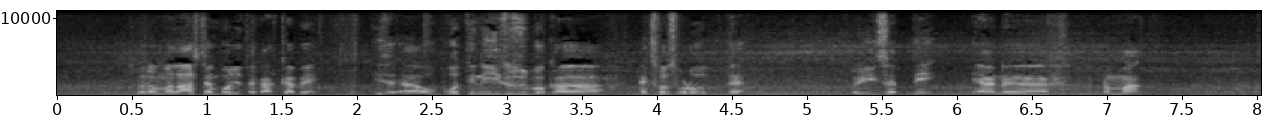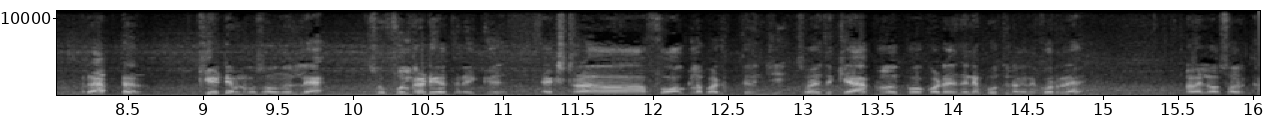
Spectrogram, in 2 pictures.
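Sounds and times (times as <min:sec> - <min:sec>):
car engine droning: 0:00.0 - 0:16.0
road noise: 0:00.0 - 0:16.0
man talking: 0:00.6 - 0:04.7, 0:05.3 - 0:07.3, 0:08.2 - 0:15.0, 0:15.6 - 0:16.0.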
